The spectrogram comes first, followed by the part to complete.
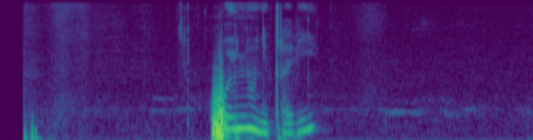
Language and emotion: Russian, neutral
